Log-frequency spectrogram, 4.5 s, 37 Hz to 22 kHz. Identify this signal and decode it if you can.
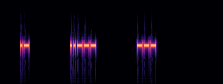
Morse code, heard as a keyed tone, about 35 wpm, spaced as for 10 wpm, 700 Hz. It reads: A2O
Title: USA Call Signs - 8x Character Spacing - 35wpm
